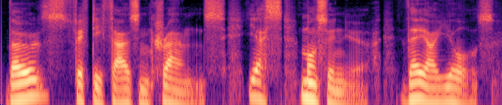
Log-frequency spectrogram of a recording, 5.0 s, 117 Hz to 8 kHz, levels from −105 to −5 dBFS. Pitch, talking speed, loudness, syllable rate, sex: 125 Hz, 110 wpm, -19 LUFS, 3.5 syllables/s, male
